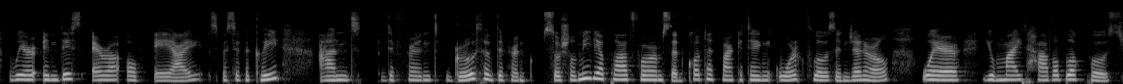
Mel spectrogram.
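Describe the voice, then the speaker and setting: A woman's voice: medium pitch, a little mellow. A woman moderating a marketing panel, chatty and self-deprecating, often laughing. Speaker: panel moderator and event organizer. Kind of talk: panel discussion.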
